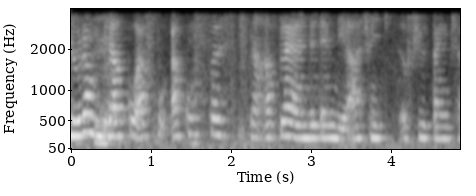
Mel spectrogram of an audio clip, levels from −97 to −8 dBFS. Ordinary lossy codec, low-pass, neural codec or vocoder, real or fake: none; 3.6 kHz; none; real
